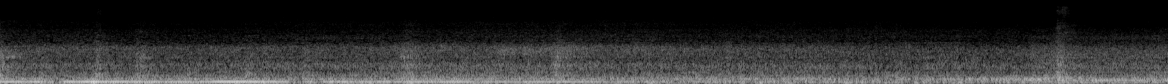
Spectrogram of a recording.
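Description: Multiple-unit train moving slowly through a depot carriage wash: a steady low hum over a rush of noise. The hum fades out about seven seconds in, with a few faint clicks along the way and a fainter hum starting near the end.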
